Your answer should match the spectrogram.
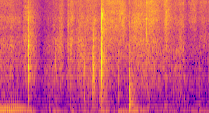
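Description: A sheet of paper handled and laid down on a table: crackling rustles with a few sharp snaps, the loudest about a second in, after a soft thud at the start.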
